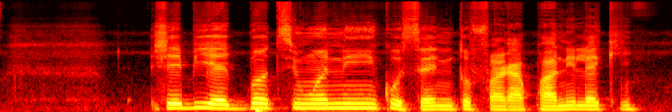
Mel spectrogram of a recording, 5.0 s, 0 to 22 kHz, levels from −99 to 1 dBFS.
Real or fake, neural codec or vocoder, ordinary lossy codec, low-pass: real; none; none; none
